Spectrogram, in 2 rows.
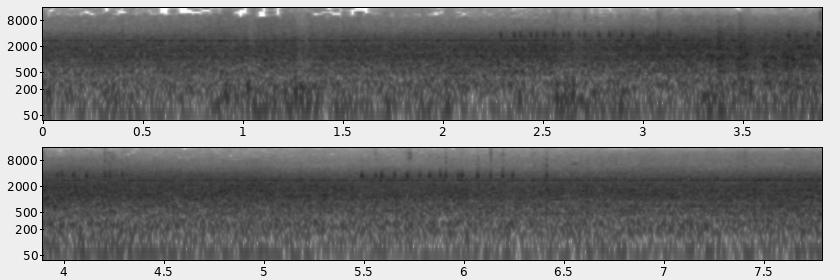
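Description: An Airbus A340-300's four CFM56 turbofan engines at takeoff thrust during the takeoff roll. It is a steady jet roar with a low rumble and a high whine held on one pitch, swelling slightly a few seconds in.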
